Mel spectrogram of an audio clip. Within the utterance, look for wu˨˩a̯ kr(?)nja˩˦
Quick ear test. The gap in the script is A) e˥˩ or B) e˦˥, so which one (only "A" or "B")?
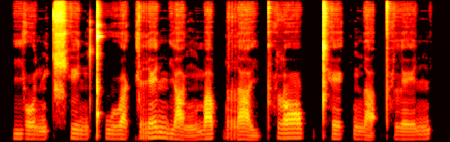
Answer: A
